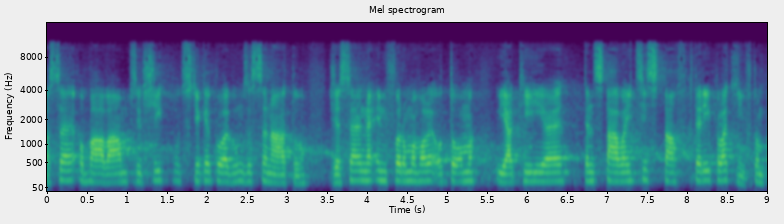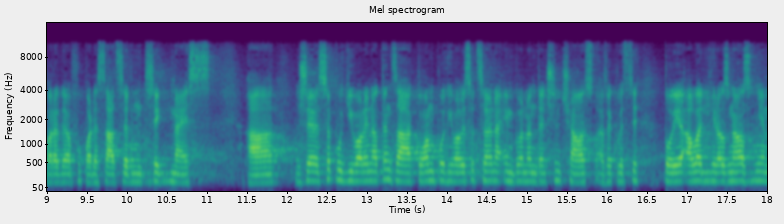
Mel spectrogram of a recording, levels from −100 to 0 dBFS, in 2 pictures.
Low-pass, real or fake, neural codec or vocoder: 10.8 kHz; fake; codec, 24 kHz, 0.9 kbps, WavTokenizer, medium speech release version 1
